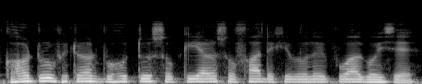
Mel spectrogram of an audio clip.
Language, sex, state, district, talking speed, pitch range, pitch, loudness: Assamese, male, Assam, Sonitpur, 125 wpm, 120-130 Hz, 125 Hz, -14 LUFS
